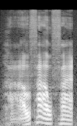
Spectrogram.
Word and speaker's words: alfalfa: So, I believe it is pronounced backwards, aflafla. And forwards, it sounds like alfalfa.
